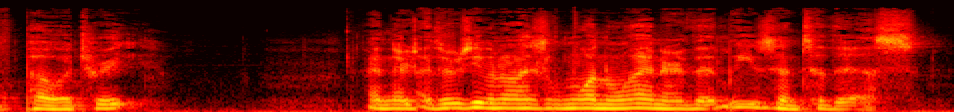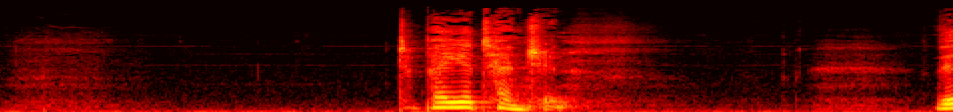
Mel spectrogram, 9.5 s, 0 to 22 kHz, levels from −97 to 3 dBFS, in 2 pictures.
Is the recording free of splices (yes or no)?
no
